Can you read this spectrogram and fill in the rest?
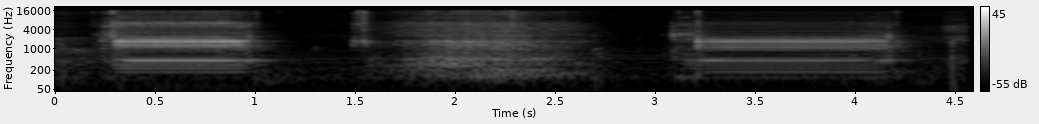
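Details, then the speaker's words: Marx 994 toy train locomotive that does not run: only on-off buzzing bursts from the reversing unit, no motor hum, because the bottom motor brush is missing. Needs a new brush fitted. "the even that you're hearing doesn't sound like the motors getting any power at all so oh no wonder the bottom brush is missing"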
